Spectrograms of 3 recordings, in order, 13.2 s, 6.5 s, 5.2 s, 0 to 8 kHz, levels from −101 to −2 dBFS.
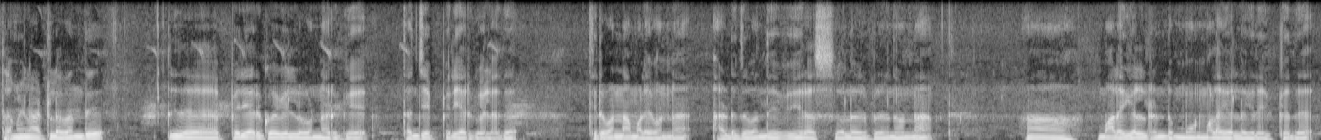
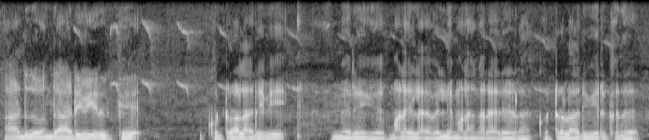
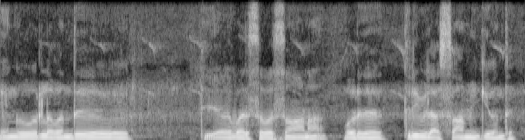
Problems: background sounds at intervals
